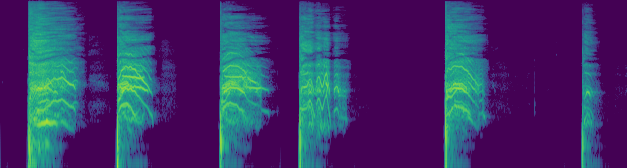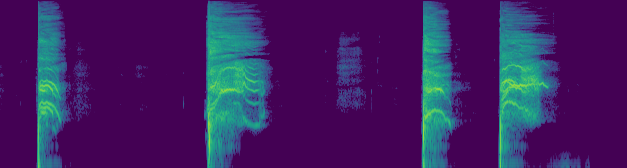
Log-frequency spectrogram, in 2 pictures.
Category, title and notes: Sound effects > Other
Cartoon - Dry Puff of Dust or Empty Container
Audio of myself doing exaggerated dehydration/dry sounds like in old cartoons when someone opens a container and only a puff of dust or smoke comes out. Useful for emphasizing something being dry or dehydrated, like in a desert setting. This is the sound of someone crawling through the sand opening up their canteen only to find nothing left.
Dry, Cartoon, empty, canteen, desert, pipe, breath, dehydration, bottle, smoke, spigot, thirsty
